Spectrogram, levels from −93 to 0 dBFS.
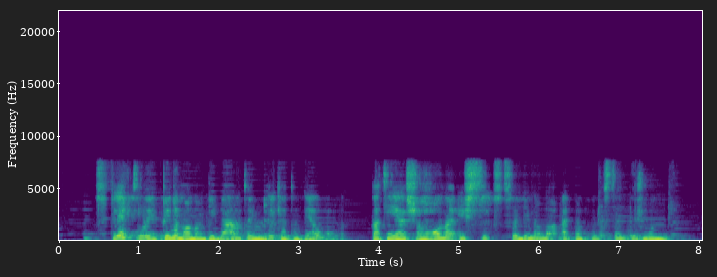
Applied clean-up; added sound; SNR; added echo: neural mask model DeepFilterNet 3.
